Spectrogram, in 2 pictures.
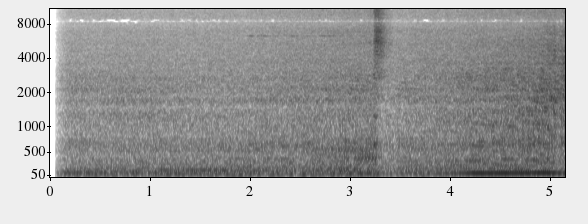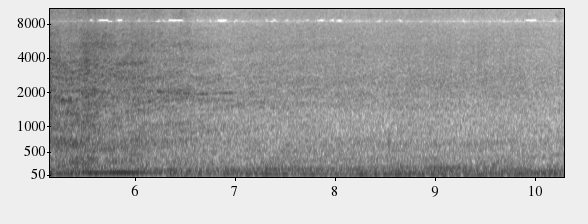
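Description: Trucks running past on a wet road: a steady low diesel engine drone with tyre noise, loudest as a truck passes close about four to six seconds in. A short sharp burst comes just after three seconds.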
